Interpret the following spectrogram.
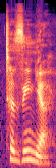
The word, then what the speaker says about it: Tzynya: burdened with pain pronounced tezinia verb from Hebrew it means to listen for or to hear spelled t-z-y Nya the first letter T is a stop disrupts airflow quick sharp staccato repeat after me hard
